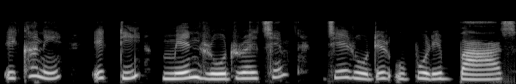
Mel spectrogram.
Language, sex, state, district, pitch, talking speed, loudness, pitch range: Bengali, female, West Bengal, North 24 Parganas, 275 Hz, 125 wpm, -18 LUFS, 255-320 Hz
